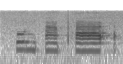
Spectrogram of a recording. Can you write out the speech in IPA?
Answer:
u n ʔ æ̃ pʰ æ ʔ

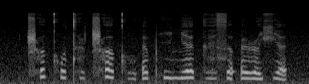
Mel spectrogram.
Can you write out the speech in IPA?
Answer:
ʈ͡ʂʰ ə kʰ o tʰ ɛ̤ ʈ͡ʂʰ ɐ kʰ o̤ ʔ ɛ pʰ i ʎ ɛ k ɛ̤ s ə ʔ ɛ ɭ ə ç ɛ

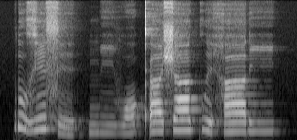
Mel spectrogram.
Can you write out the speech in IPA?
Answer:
ɾ ʊ˦˨ ɣ e˦ s ɪ˨ | m iː˨ β ɔ˨˦ kʼ a˦ ʃ aː˦ kʷ e˦˨ h aː˦ ɾ iː˦

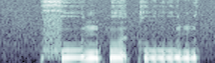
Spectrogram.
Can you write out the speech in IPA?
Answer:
f uː˧˥ n ʔ u˧˩ ə̯ k uː˩ n

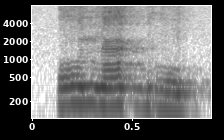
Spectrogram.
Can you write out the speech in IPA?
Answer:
o n æ ɡ͡b u

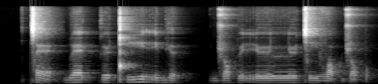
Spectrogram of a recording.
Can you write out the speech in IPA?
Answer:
ǀ ɛ | b ɛː kː ʏː ǃʰ iː r i bʲ ə | ɖ͡ʐ ɔ p ʏ r ʏː lː ʏː ǀ iː v ɒː p ɖ͡ʐ ɔ p

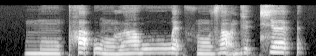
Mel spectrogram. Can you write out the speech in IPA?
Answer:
m ũ˨ pʰ ä˦ ʔ w ũ˨ l ã˦ w u˦ w ɛ˦ ʔ θ ũ˨ z ã˦˨ ɡ ɪ˦ ʔ t͡ɕ ɛ˦ ʔ

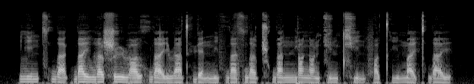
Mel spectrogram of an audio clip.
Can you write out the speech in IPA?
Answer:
l i˧˥ n t͡sʰ w ä̰˨˩ k w a˥˧ ɪ̯ l w ä˥˧ ʂ ɻ̩˥˩ ɻ ɑ˧˥ ʊ̯ x w a̰˨˩ ɪ̯ ɻ ä˧˥ t̪ʰ ɥ ɛ̰˨˩ n n̪ i˥˩ f w ä˧˥ s w ä˧˥ ʈ͡ʂʰ w a˥ n n̪ j ɑ˥˧ ŋ ɑ˥˩ ŋ t͡ɕ y˧˥ n t͡ɕʰ ḭ˨˩ n f ɑ˦ ʊ̯ t̪ʰ i˧˥ m a̰˨˩ ɪ̯ kʰ w a˥˩ ɪ̯

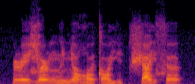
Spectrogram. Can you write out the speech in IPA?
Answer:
ɭ e˧ ʑ ɤ˧ ɭ ŋ ə˨ ɲ ə˦˨ ʁʷ ɨ˨ t ɔ˨ j i˨ k ʃ a˦ j s ə˦

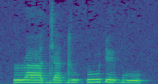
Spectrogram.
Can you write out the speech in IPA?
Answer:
ɹ a dʲ a d u θ u ɗ e ɓ u

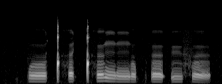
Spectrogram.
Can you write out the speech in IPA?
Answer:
p ʊː ǃʰ ə ǃʰ ɵ ŋ ə ŋ ʊː p ʔ ɵː ʔ ʉ f ɵː

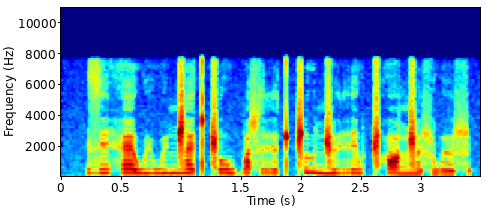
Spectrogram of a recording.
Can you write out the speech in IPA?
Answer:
z e h æ w y w y ŋ͡ǁ æ t ǁ o w b ɑ ɬ r ø t ǁ ɯ ŋ͡ǁ y r e w ǁʰ ɑ ŋ͡ǁ ø ɬ w ø ɬ

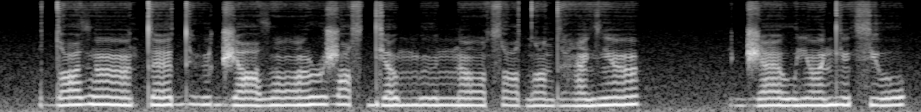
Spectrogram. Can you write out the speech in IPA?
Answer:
dˤ y ð œ̃ː t ɛ dʱ y d͡ʒ ɛː ðˤ œ̃ː ɹ ʒ ɑ sˤ dʲ ɛ u̯ m ʉ n œ̃ː sˤ ɑ dˤ ɛ̃ dʱ æ̃ zʲ œ̃ | d͡ʒ æː u̯ j œ̃ dʲ õ sʲ o

